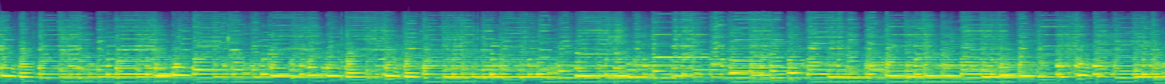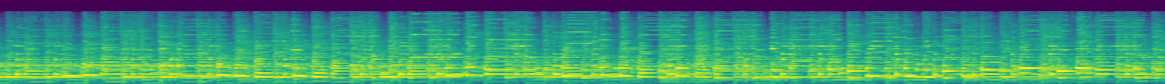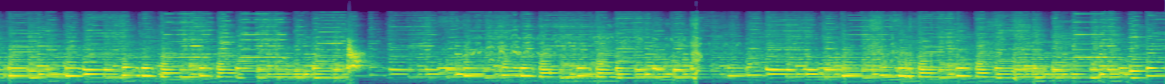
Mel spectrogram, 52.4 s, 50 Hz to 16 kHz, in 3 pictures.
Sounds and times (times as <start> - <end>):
Banjo: 0.0 - 52.4.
